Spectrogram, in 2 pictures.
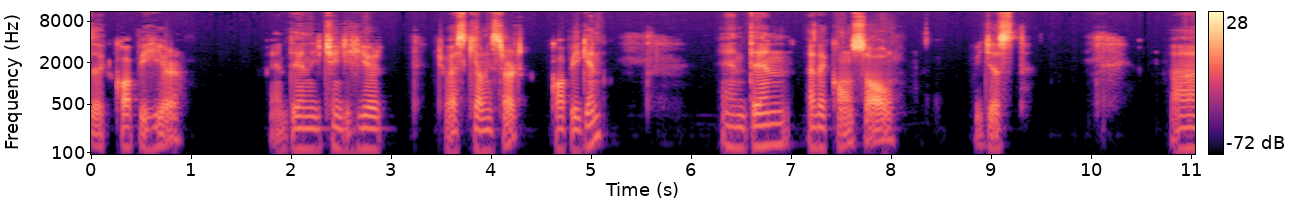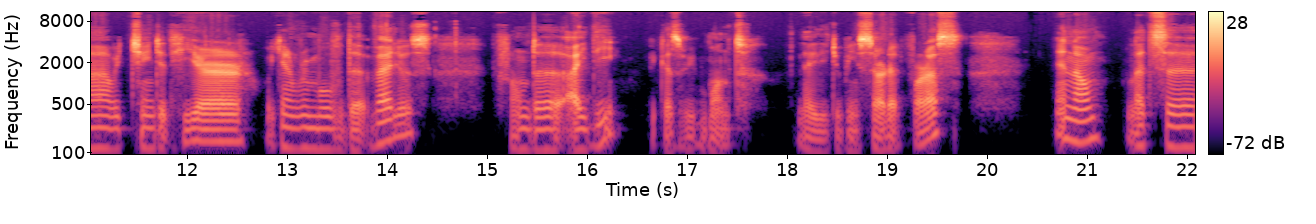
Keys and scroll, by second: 0.7 super+c, 2.4 super+c, 3.6 super+c, 8.3 super+v, 18.0 alt+BackSpace.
